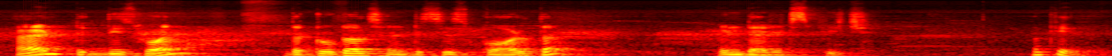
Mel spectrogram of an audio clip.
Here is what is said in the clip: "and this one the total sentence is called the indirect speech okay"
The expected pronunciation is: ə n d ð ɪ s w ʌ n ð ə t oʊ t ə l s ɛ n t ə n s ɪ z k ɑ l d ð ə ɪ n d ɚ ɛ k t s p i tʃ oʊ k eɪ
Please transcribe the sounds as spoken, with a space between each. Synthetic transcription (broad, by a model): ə n d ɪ s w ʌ n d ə t oʊ t ə l s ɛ n t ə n s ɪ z k ɑ l d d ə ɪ n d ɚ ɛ t s p i tʃ oʊ k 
